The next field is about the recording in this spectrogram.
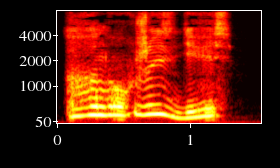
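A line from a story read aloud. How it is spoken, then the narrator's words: Child mumbling. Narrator (Russian): пробормотал малыш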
